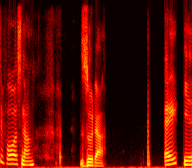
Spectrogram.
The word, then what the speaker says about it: ZODA: ZODA. Hey, yeah, it sounds like soda. Sounds like what? Soda. Like the SODA. Like just ZODA.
